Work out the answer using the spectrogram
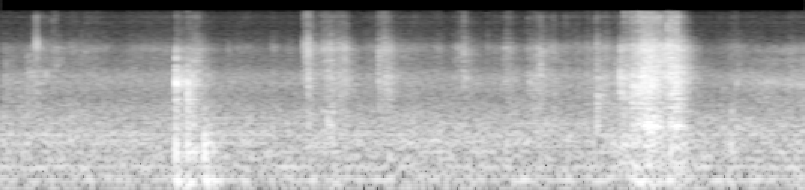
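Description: Faint handling of a pen and small paper notepad: a light click about a second in and a few soft ticks, then a short ragged rasp of a sheet being torn off the notepad about four seconds in.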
